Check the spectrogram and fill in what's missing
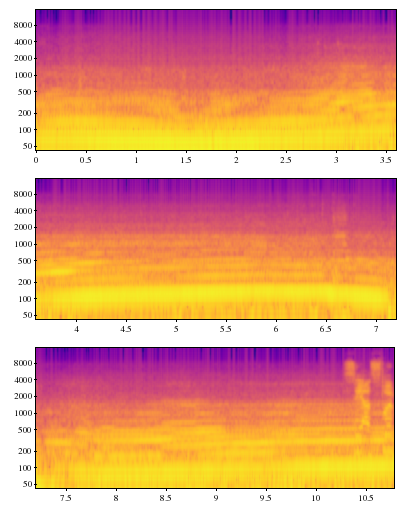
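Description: Honda Civic EF engine revs rise and fall through the gears while driving on a snowy, foggy road, a loud close harmonic drone that climbs steadily then drops at each shift, with no talking over it.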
